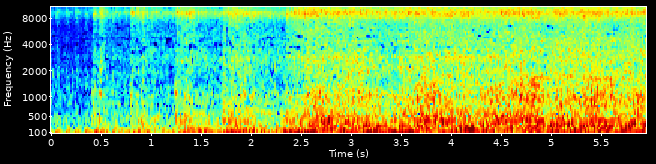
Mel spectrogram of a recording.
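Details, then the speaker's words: Yamaha Mio M3 scooter, fuel pressure near 80: engine settles into a steady idle, then picks up cleanly on the throttle without stumbling; running normally again. "Hai nah oke sudah normal lagi"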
